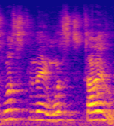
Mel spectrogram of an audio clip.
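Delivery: high-pitched, eager bartender questions; eager questioning. Acted. Bartender eagerly asks song's title.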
